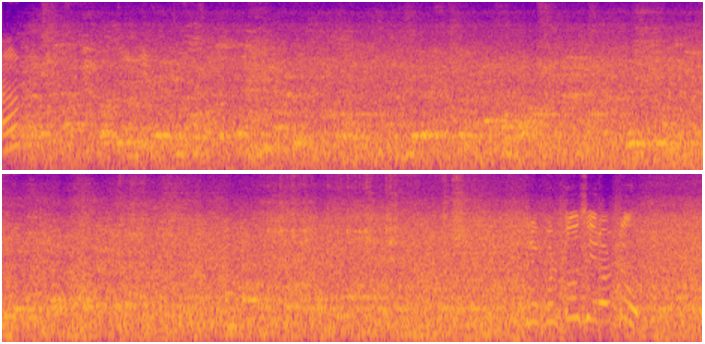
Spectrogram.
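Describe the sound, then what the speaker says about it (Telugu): The Narasapur Dharmavaram Express pulls into a busy Indian railway station, its steady low rumble running beneath constant crowd chatter and nearby talking. "మన నర్సాపూర్ ధర్మవరం ఎక్స్ప్రెస్ అయితే వచ్చేస్తుంది అనమాట."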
